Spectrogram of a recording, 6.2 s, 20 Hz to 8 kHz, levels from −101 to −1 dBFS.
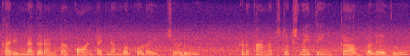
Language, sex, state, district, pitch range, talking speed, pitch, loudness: Telugu, female, Telangana, Karimnagar, 200-230 Hz, 115 wpm, 220 Hz, -19 LUFS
